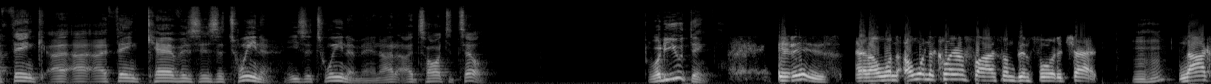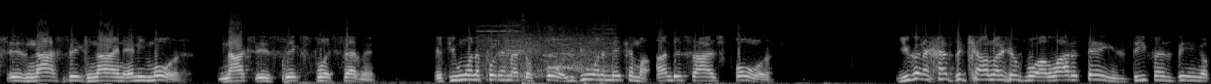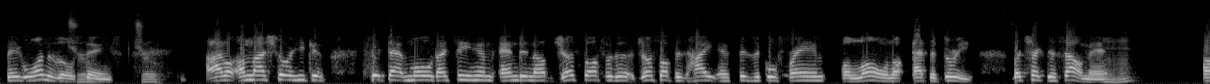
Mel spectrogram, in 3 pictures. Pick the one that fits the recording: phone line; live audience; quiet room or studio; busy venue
phone line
